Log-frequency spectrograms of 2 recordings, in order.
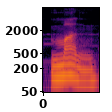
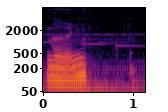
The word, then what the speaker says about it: Mun: burn for the moon it's pronounced man not moon um but we burn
